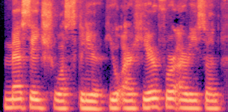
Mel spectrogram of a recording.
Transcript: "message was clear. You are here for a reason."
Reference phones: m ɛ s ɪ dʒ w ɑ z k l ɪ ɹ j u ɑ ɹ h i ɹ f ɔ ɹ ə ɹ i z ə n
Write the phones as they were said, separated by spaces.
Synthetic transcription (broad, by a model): m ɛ s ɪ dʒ w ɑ s k l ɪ ɹ j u ɑ ɹ h i ɹ f ɔ ɹ ə ɹ i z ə n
